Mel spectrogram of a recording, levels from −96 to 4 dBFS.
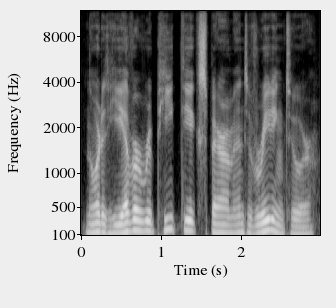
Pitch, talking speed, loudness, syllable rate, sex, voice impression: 130 Hz, 220 wpm, -17 LUFS, 5.9 syllables/s, male, masculine, adult-like, slightly powerful, slightly refreshing, sincere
